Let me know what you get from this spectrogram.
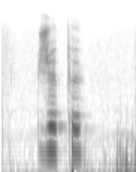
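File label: "pouvoir", French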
